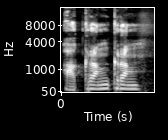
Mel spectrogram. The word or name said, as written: Akrangkrang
